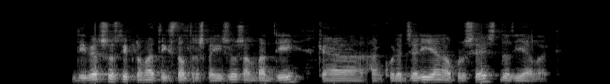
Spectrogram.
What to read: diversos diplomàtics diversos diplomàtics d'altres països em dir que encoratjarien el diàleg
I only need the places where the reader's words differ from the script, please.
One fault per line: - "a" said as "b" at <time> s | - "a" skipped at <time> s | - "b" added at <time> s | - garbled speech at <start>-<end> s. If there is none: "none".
- "diversos diplomàtics" skipped at 1.8 s
- "van" added at 2.6 s
- "procés de" added at 4.6 s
